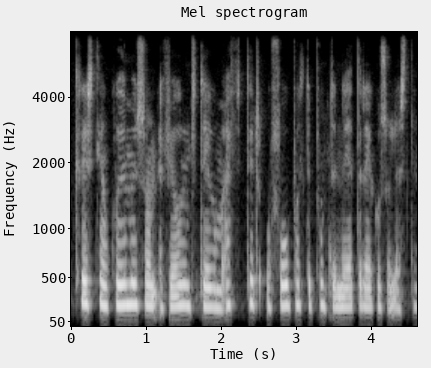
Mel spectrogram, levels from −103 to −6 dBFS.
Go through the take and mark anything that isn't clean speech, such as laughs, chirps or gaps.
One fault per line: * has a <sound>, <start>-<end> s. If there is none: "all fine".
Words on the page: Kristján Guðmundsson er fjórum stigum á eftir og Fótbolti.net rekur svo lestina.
all fine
